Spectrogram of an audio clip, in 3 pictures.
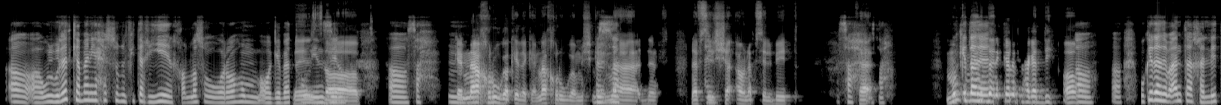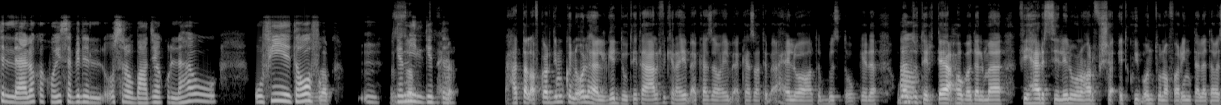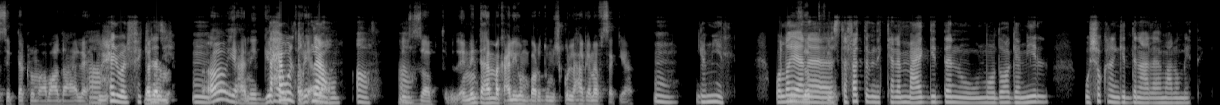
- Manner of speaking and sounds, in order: none
- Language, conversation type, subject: Arabic, podcast, إزاي نحطّ حدود صحيّة بين الزوجين والعيلة؟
